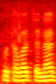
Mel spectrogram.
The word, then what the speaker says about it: พุทธวจน: ไง ดี นะ ครับ ถ้า อ่าน เป็น ภาษา ไทย ก็ จะ อ่าน ว่า พุทธวจน นะ ครับ พุทธวจน ถ้า อ่าน เป็น ภาษา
